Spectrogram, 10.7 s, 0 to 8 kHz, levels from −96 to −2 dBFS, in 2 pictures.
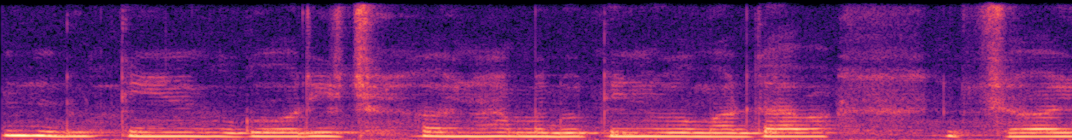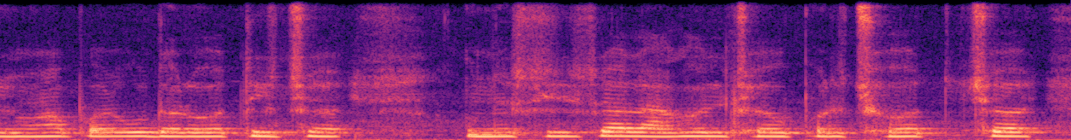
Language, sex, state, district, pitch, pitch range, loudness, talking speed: Maithili, female, Bihar, Samastipur, 220 Hz, 215-230 Hz, -15 LUFS, 140 wpm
